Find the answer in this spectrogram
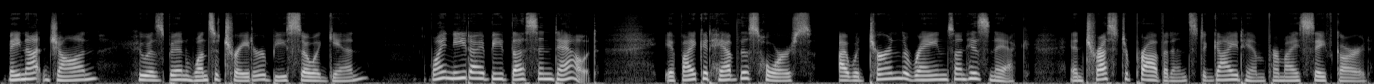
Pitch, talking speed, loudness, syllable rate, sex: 210 Hz, 180 wpm, -19 LUFS, 4.6 syllables/s, female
